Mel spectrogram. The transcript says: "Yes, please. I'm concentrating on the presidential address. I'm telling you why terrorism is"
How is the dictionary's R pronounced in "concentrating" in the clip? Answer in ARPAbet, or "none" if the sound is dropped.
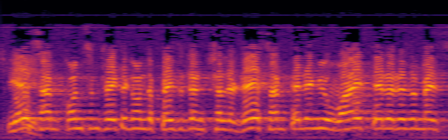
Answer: R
